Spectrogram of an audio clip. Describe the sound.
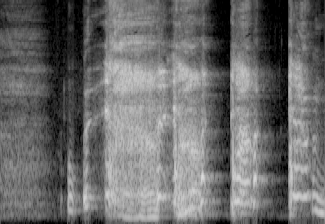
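A run of harsh, throaty coughs comes in several bursts of uneven length, mixed with raspy throat clearing from a scratchy throat. The coughs are loud and close together.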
